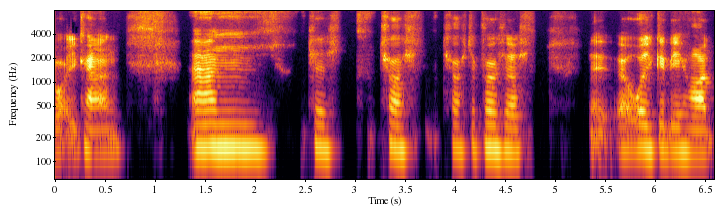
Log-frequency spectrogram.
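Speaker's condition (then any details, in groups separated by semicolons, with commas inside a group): Cerebral palsy; affects whole body; cramps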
